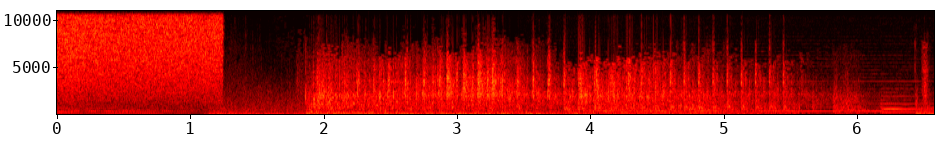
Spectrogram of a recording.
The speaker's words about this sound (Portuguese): O canal televisivo mostra bombas explodindo, mísseis sendo lançados e centenas de corpos pelo chão.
